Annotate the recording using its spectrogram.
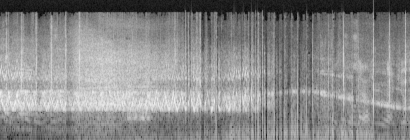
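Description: Police car siren in a fast warbling yelp, which changes about five seconds in to a single slow wail that falls in pitch as it winds down.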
